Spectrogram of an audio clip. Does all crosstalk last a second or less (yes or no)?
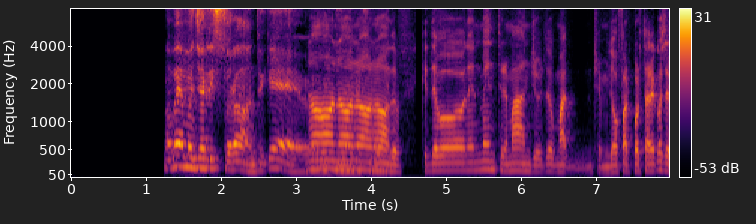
no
